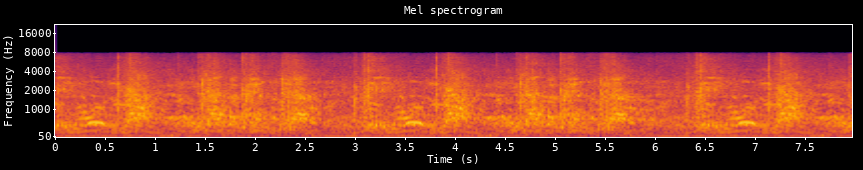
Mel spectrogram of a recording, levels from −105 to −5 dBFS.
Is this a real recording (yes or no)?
no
